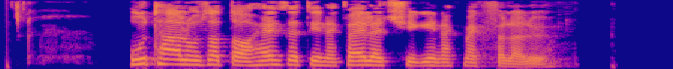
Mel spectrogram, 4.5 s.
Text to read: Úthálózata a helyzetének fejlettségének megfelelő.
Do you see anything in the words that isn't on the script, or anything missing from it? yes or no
no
